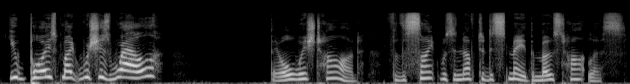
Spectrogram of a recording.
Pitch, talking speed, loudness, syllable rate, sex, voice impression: 250 Hz, 190 wpm, -19 LUFS, 4.7 syllables/s, female, feminine, adult-like, slightly tensed, powerful, clear, fluent, intellectual, slightly elegant, strict, intense, sharp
